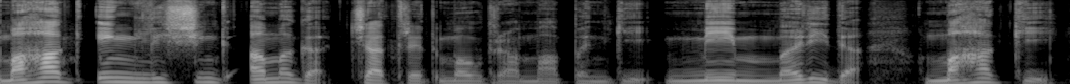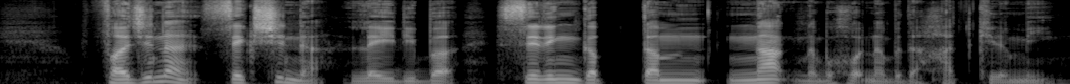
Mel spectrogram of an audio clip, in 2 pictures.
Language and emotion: Manipuri, neutral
